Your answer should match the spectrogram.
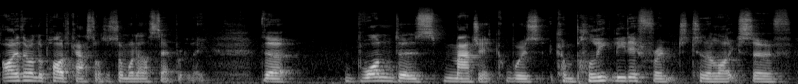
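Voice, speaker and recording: A man's voice: medium pitch, steady tone, normal speed. A man co-hosting a podcast, talking casually and enthusiastically in loosely worded thoughts about film and TV. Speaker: podcast co-host.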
